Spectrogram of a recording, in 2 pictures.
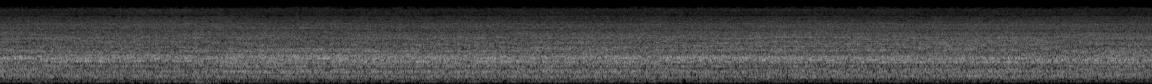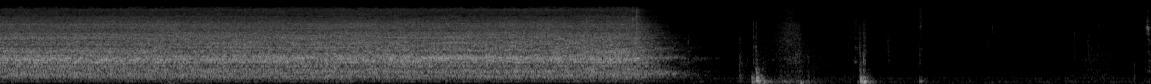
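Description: A hair dryer blows steadily and loudly for about eighteen seconds, drying paint on a painted gingerbread man, then cuts off and leaves a few faint knocks and clicks.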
